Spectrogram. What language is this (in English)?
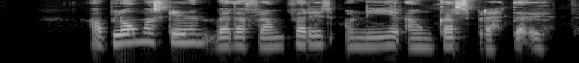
Icelandic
